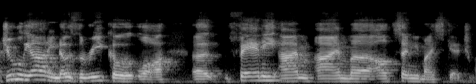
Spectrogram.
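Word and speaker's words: Fani: Fanny, I'll send you my schedule. I think she pronounces it fawny, like the baby deer.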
